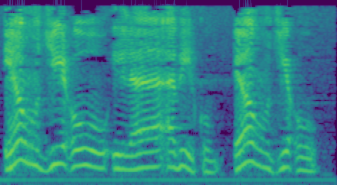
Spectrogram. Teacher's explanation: فإذا كان الحرف المكسور قبل الراء ليس أصليا فتفخم الراء كما ننطقها كذا: ارجعوا إلى أبيكم، ارجعوا، فخمنا الراء وإن كانت ساكنة بعد كسر لوقوعها بعد همزة وصل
